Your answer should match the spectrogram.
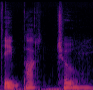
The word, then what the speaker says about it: Deepak Chopra: Deepak Chopra.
